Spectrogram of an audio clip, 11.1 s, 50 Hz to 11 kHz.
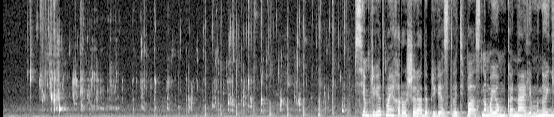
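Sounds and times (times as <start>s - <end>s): juice pouring into a glass: 0.6s - 7.1s.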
